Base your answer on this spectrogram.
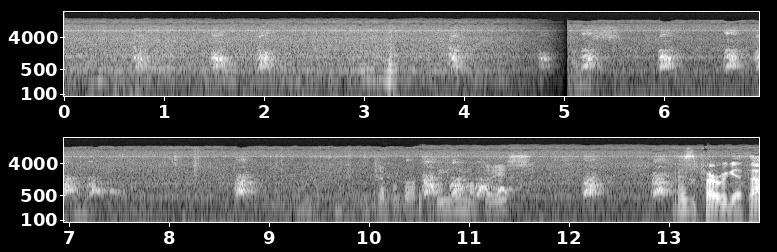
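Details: Bees being rescued and moved from a birdhouse into a real bee box, giving a steady low droning hum throughout, briefly cut near the five-second mark, with scattered quiet human voices and louder talk near the end.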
